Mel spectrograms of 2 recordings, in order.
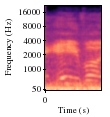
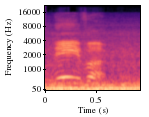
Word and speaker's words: Nava: It's not Ava, it's Nava.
